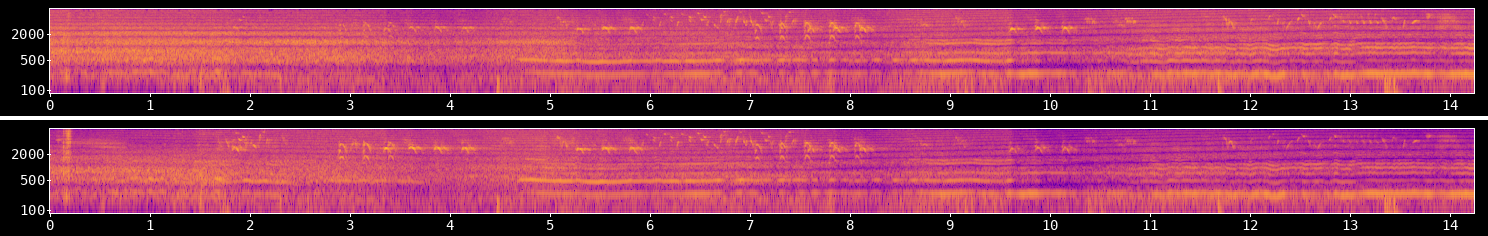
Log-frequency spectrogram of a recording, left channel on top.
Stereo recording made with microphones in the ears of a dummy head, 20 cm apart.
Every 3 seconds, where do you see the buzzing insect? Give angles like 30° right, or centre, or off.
60° right, 30° right, 10° left, 30° left, 40° left.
